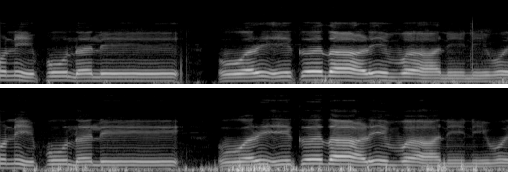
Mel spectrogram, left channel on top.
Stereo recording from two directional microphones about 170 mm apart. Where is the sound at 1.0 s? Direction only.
45° right (ahead or behind).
